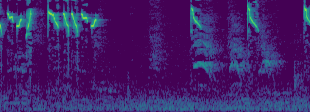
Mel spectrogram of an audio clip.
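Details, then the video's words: High-pitched twittering phrase of a lure-bird white-eye, a fast series of slurred whistles, then three lone downslurred notes at intervals of about a second. "Pleci | Burung Kacamata bahan pancingan"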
